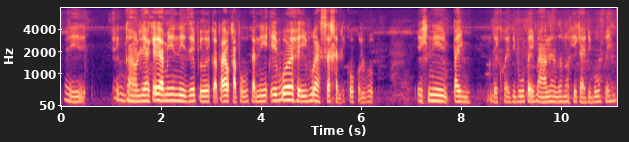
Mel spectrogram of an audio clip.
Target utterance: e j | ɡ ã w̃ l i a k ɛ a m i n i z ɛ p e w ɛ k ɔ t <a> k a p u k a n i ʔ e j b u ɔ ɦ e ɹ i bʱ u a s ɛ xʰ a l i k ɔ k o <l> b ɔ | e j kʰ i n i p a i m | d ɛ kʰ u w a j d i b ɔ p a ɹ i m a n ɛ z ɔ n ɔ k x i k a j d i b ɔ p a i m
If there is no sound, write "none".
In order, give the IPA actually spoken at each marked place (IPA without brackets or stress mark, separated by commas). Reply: a, l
